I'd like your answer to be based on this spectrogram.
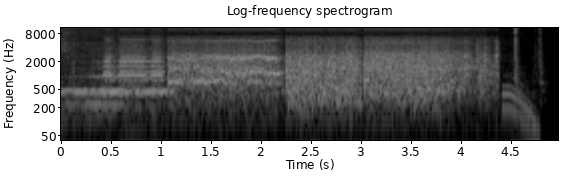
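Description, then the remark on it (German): A car horn toots, then a loud, sustained screech of braking gives way to a harsh crashing noise that cuts off abruptly with a sharp sweep at the end. “Das Auto bremst und man hört einen Unfall.”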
